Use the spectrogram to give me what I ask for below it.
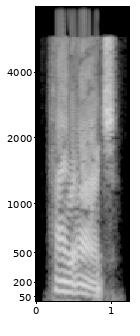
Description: Hierarch \Hi"er*arch\ (h[imac]"[~e]r*[aum]rk`), n. [LL.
